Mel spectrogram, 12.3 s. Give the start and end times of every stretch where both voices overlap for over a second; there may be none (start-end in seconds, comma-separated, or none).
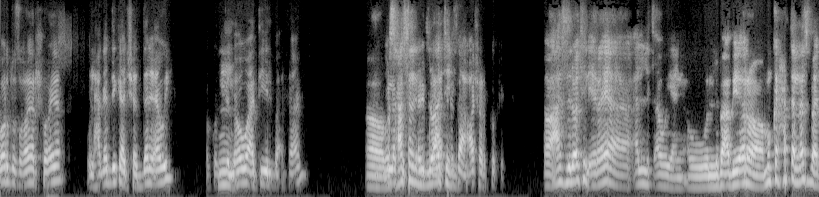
5.6-6.9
